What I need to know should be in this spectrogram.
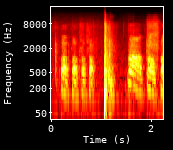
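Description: A teenage boy claps his hands once.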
